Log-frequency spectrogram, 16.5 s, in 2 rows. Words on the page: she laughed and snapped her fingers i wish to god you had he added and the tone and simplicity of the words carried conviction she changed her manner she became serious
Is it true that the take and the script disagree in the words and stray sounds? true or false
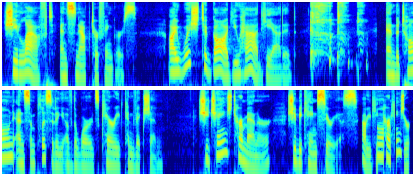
true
